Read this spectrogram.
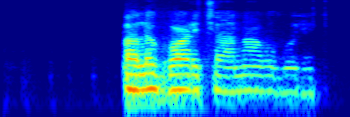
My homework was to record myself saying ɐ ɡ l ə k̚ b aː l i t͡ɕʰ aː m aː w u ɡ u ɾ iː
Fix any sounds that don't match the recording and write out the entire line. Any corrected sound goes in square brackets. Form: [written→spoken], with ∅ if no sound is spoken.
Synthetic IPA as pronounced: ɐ [ɡ→∅] l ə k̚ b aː [l→ɽ] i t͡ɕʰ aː [m→n] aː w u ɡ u ɾ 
